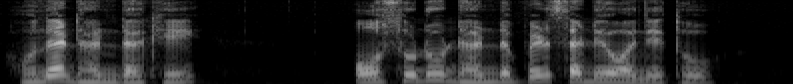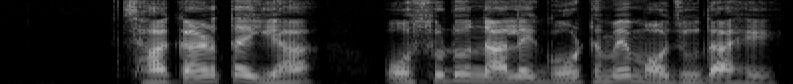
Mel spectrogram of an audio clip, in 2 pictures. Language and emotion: Sindhi, neutral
